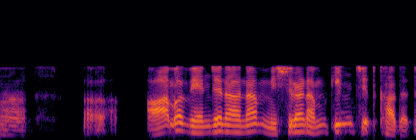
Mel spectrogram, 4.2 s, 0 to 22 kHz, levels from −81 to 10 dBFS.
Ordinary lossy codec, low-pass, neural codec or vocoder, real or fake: none; 3.6 kHz; codec, 16 kHz, 4 kbps, FunCodec, trained on Chinese and English, 50 frames a second; fake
